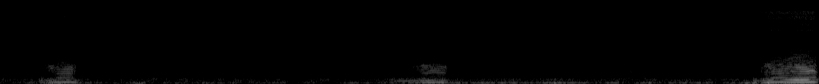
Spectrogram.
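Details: Shih Tzu puppy snoring in sleep: three rattling snores about every 3.5 seconds, roughly 17 breaths a minute, with quiet gaps between; harmless snoring.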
